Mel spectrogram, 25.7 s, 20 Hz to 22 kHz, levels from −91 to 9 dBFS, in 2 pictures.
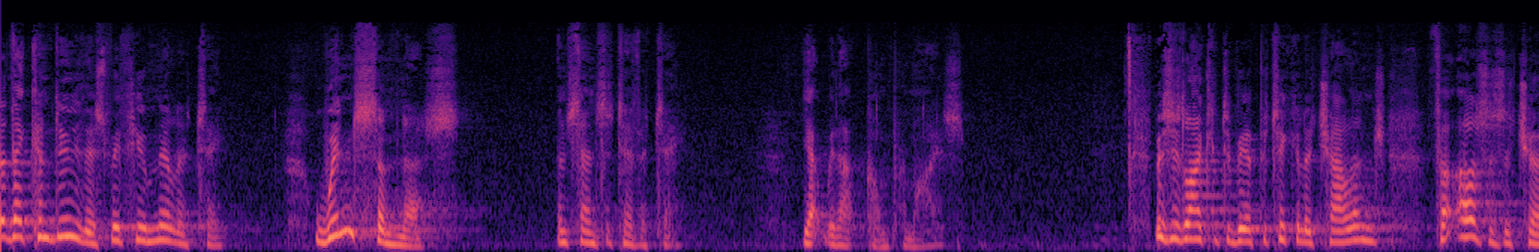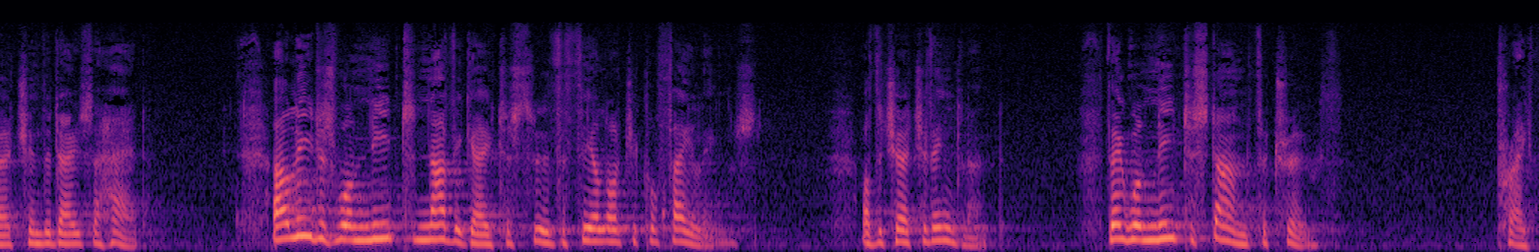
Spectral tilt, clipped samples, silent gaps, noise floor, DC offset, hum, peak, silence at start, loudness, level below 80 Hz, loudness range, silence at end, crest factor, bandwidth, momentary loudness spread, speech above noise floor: -6.5 dB/octave; under 0.1%; none; -61 dBFS; under 0.1%; none; -4 dBFS; 0 s; -24 LUFS; -70 dBFS; 10 LU; 0.05 s; 22 dB; 15 kHz; 20 LU; 37 dB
